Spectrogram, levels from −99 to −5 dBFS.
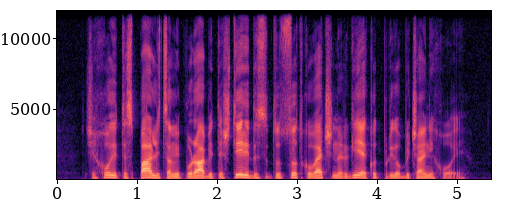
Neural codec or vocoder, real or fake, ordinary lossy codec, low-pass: none; real; none; none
